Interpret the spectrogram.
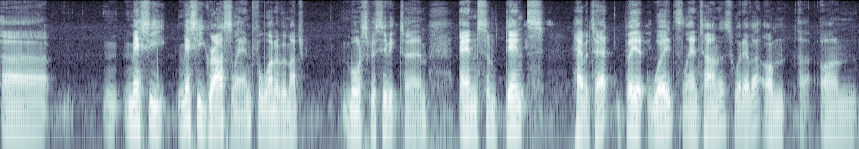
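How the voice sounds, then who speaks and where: Slow, halting Australian man host. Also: fairly low pitch, fairly bright tone. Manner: slow, halting, lots of restarts and fillers. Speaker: radio show host. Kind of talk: casual radio interview chat.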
